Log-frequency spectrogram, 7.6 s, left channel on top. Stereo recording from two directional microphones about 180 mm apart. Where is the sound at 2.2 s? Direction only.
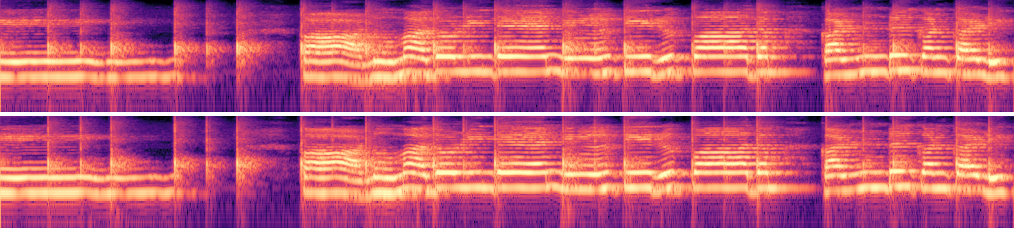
35° right (ahead or behind).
